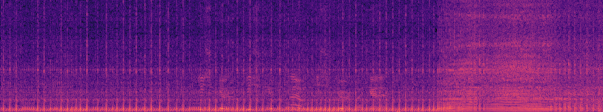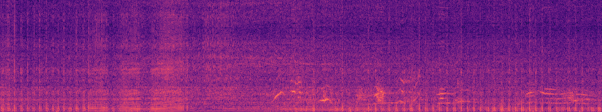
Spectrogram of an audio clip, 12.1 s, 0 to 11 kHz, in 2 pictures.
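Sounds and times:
motor reeling line: 0:00.0 - 0:12.0
short high-pitched calls: 0:08.6 - 0:10.8.

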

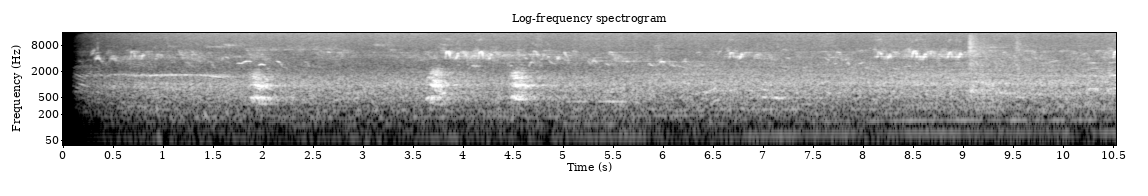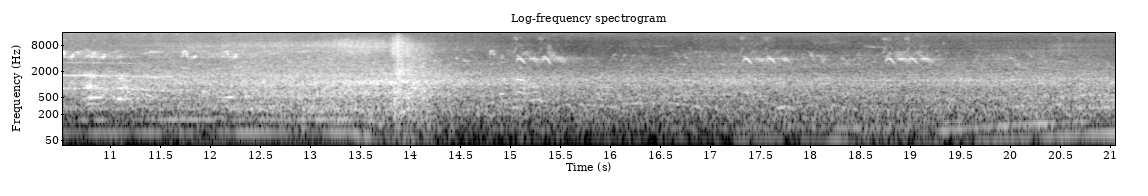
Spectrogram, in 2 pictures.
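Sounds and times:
outdoor background noise: 0:00.1 - 0:21.0
dog barking: 0:01.8 - 0:02.3, 0:03.6 - 0:05.1, 0:10.7 - 0:11.4.

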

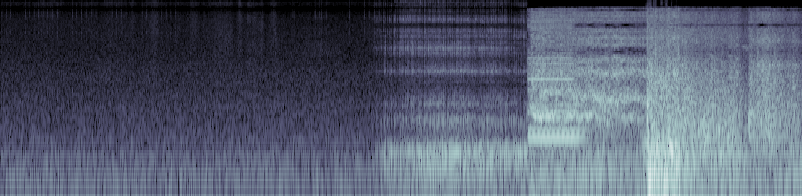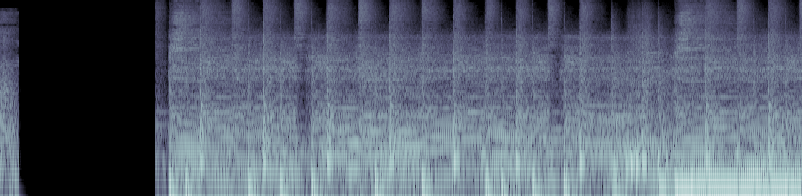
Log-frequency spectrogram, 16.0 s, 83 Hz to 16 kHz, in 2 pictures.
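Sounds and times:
horn-like blast: 0:05.3 - 0:06.5
crash: 0:05.3 - 0:08.2
rock guitar music: 0:09.6 - 0:16.0.

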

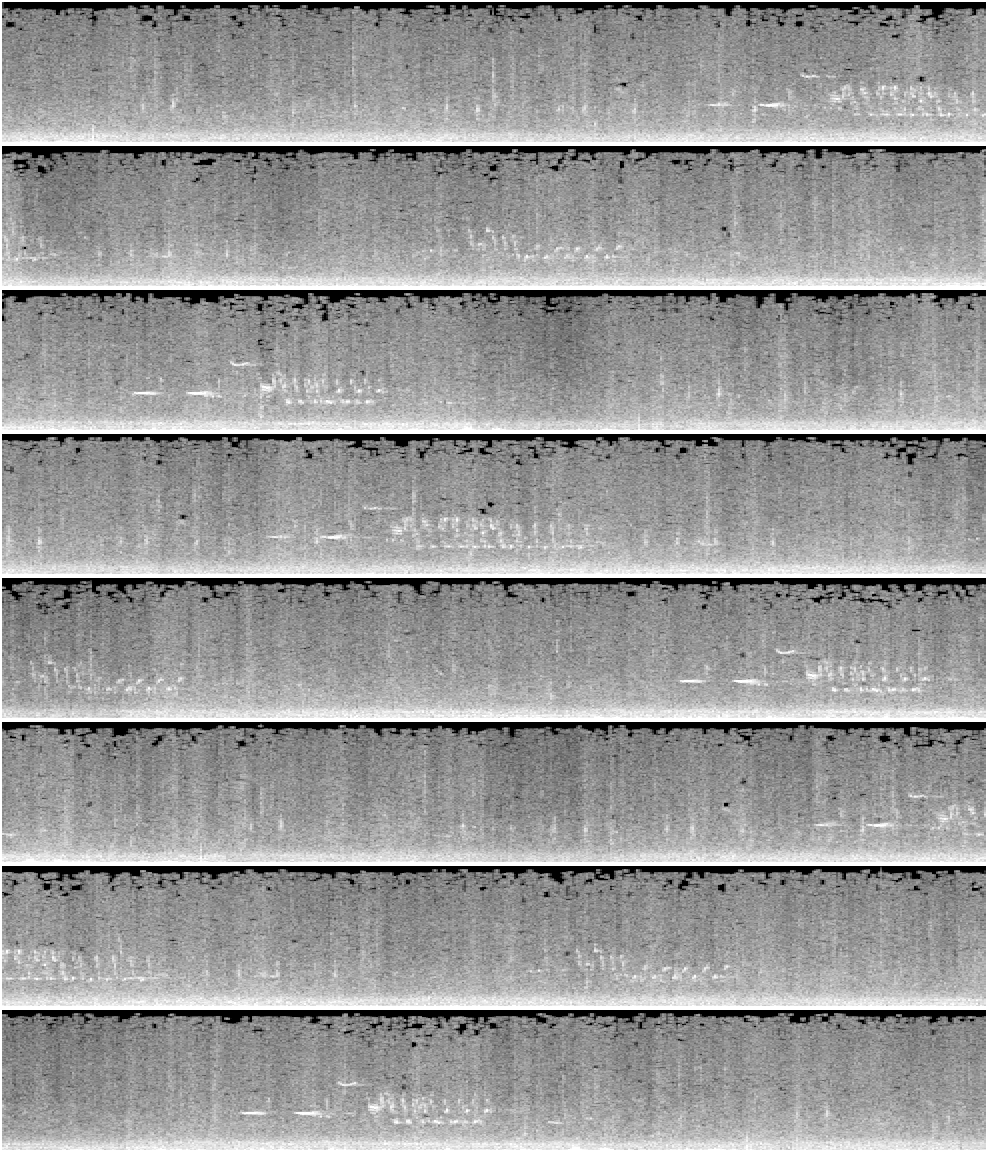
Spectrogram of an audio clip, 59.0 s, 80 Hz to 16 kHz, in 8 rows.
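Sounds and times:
rain falling on foliage: 0:00.0 - 0:59.0
water drips: 0:00.0 - 0:59.0
bird twittering trills: 0:02.1 - 0:09.6, 0:10.4 - 0:13.2, 0:15.0 - 0:18.6, 0:32.6 - 0:38.1, 0:47.8 - 0:51.0, 0:52.8 - 0:56.7
bird chirping: 0:15.6 - 0:18.4, 0:34.5 - 0:37.4, 0:53.3 - 0:56.4.

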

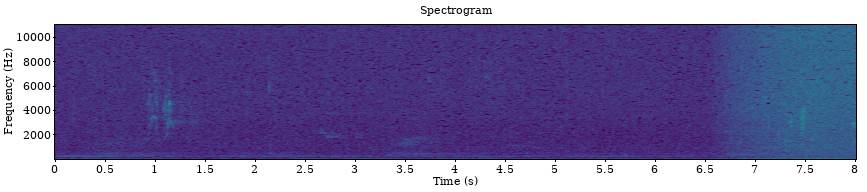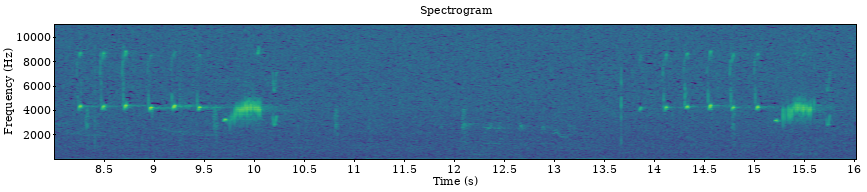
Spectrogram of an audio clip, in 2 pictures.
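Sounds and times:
soft steady hiss: 0:00.0 - 0:16.0
songbird singing: 0:07.2 - 0:16.0.

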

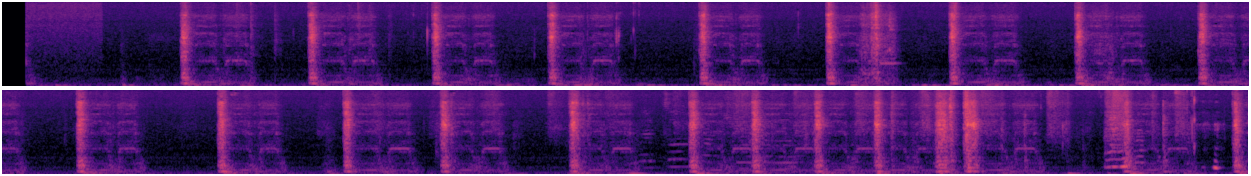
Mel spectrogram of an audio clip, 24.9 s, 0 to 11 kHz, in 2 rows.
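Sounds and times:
printer carriage whirring: 0:01.8 - 0:06.2, 0:07.0 - 0:13.9, 0:14.6 - 0:24.9
printer carriage clacking: 0:19.3 - 0:22.4.

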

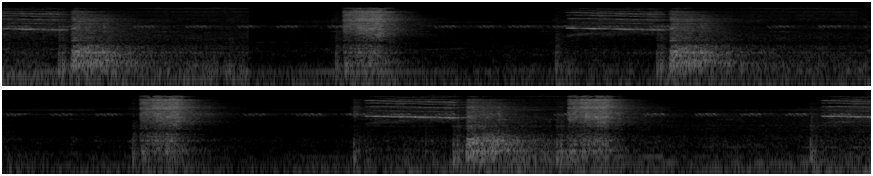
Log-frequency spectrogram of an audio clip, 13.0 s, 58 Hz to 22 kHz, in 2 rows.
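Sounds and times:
recorded firework bangs with crackle: 0:04.9 - 0:06.1.

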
